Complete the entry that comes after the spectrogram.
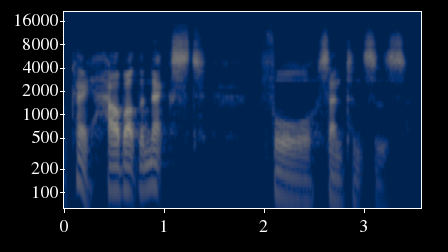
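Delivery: ordinary talk, nothing marked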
